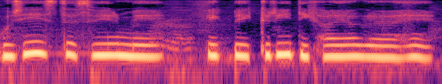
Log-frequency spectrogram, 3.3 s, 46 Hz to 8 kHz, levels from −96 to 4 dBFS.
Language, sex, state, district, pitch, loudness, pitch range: Hindi, female, Arunachal Pradesh, Papum Pare, 260 Hz, -11 LUFS, 250-275 Hz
